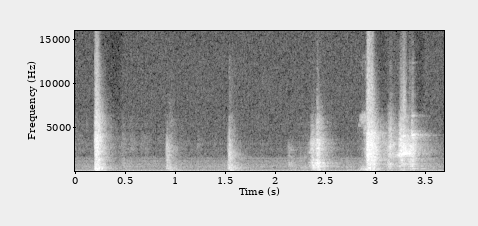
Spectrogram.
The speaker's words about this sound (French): Bon, sortons de ce coin intime. Allons ouvrir une porte qui est en face de la porte d'entrée de l'appartement.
